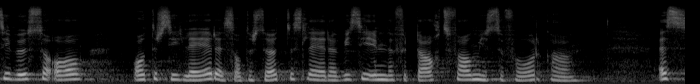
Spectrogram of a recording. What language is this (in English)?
Swiss German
